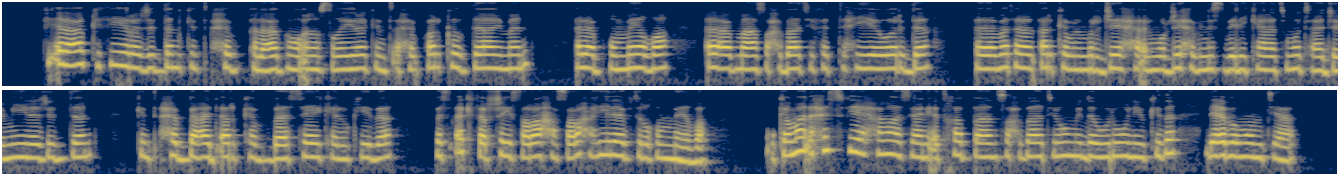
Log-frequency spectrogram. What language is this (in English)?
Najdi Arabic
